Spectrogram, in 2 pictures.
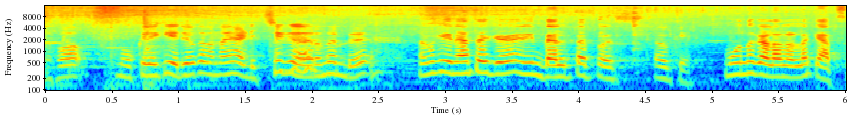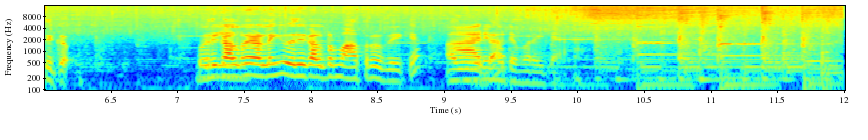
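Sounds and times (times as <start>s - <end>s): woman talking: 0.0s - 6.2s, 7.2s - 9.9s
vegetables sizzling in a pan: 0.0s - 12.0s.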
